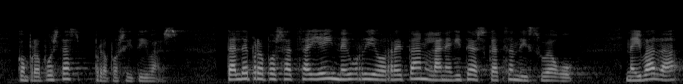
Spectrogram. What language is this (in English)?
Basque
